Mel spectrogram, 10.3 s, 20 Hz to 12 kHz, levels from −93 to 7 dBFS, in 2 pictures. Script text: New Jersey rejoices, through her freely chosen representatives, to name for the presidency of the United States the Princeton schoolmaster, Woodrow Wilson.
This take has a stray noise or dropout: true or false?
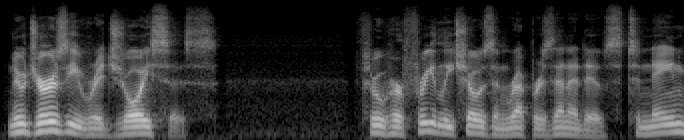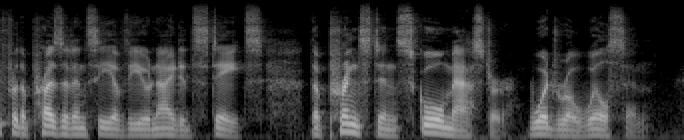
false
